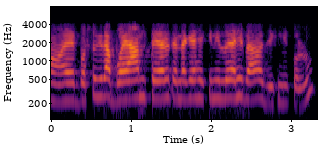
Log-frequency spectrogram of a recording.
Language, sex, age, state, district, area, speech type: Assamese, female, 45-60, Assam, Lakhimpur, rural, conversation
